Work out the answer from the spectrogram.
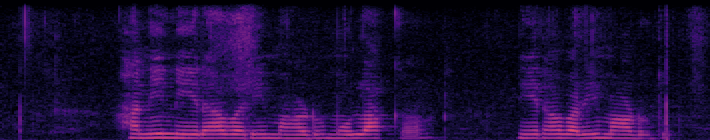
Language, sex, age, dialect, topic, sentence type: Kannada, female, 25-30, Dharwad Kannada, agriculture, statement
